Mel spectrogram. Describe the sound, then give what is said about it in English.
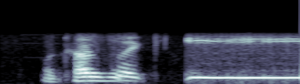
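A short burst of vocal sound, then a steady, sustained high-pitched ringing tone, voiced in imitation, held evenly and fairly loud for about half a second. “So how does it sound, the high pitch? Does it sound like a let's say, electronic issue, or does it sound like a ringing of a bell?”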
